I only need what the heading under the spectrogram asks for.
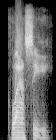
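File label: "glassy", American English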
